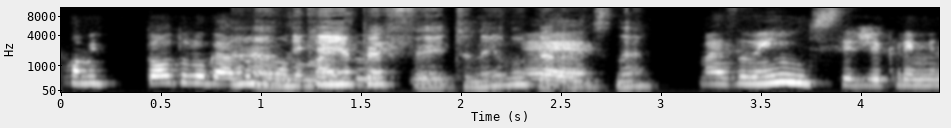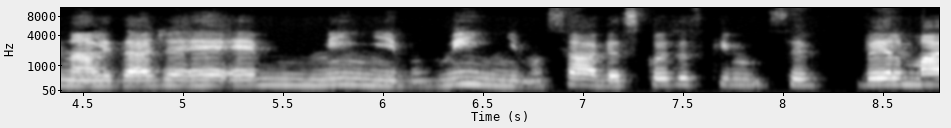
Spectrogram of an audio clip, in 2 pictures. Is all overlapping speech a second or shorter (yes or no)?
no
